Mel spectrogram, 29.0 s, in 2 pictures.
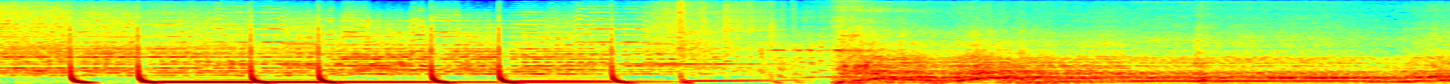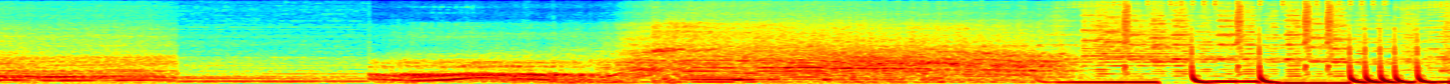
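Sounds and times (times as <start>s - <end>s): car engine starting and revving: 6.6s - 29.0s.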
